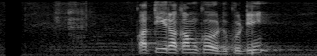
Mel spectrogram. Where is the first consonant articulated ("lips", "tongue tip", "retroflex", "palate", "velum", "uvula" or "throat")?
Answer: velum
